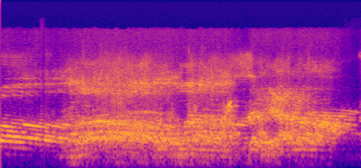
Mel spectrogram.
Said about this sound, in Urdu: نعرہ حیدری یا محمد وعلی محمد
